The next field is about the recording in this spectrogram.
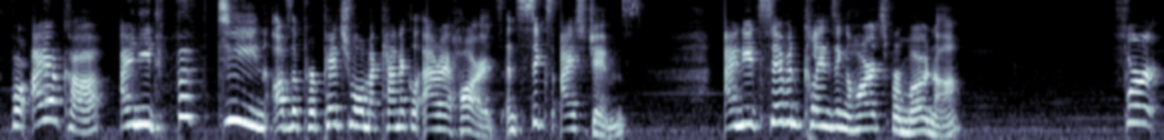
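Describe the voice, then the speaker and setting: High-voiced woman chatting through a game stream. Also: bright, forceful tone. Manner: thinking aloud, informal, talking to chat. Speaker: video game streamer, let's play host. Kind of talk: casual live game commentary, chatting with viewers.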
